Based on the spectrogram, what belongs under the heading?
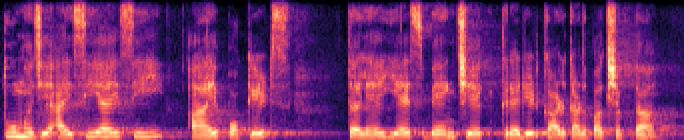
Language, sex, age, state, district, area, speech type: Goan Konkani, female, 18-30, Goa, Bardez, urban, read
